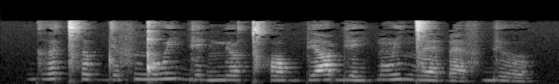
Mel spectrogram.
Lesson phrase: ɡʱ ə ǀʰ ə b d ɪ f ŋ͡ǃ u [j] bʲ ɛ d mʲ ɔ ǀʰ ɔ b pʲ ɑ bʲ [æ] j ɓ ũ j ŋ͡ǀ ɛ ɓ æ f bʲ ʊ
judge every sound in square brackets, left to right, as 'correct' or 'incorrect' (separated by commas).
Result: correct, incorrect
